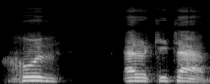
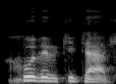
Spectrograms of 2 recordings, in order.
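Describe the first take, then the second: First: The first word ends with no vowel before the next. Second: A short i vowel links the two words smoothly. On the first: The speaker calls it wrong. "So we don't say خذ الكتاب" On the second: The speaker calls it right. "we just make it smooth and we say خذ الكتاب"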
